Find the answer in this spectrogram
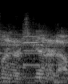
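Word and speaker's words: Lynyrd Skynyrd: is an homage to leonard skinner's uh pronounced leonard skinner their first album and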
